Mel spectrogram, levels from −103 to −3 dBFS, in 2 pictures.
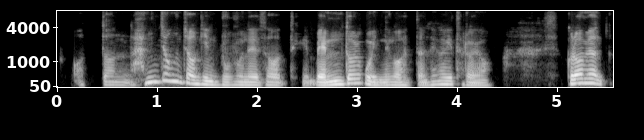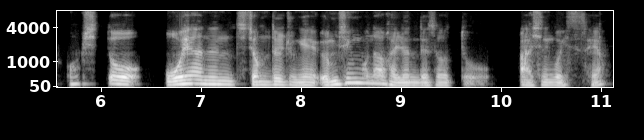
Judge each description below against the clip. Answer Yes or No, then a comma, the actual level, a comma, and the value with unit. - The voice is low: Yes, low, 115 Hz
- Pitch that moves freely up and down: Yes, wide, 5.8 semitones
